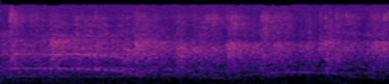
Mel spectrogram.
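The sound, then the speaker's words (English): A crowd claps steadily, a dense, even wash of many hands with no pauses, moderately loud and without voices over it. “Y'all should have clapped on that.”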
